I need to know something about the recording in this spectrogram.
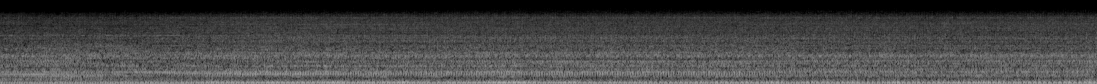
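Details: Haval Hover (Great Whale) engine after repair of a timing belt that had jumped 4 teeth (valves not bent), previously knocking like a diesel with surging idle; now steady low even hum while warming up, no knocking or ticking. Normal idle.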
